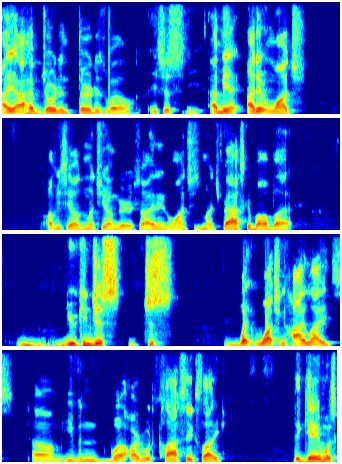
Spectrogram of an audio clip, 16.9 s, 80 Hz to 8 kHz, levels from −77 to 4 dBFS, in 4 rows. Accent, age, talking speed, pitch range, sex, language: American, 20-39, 145 wpm, 120-150 Hz, male, English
